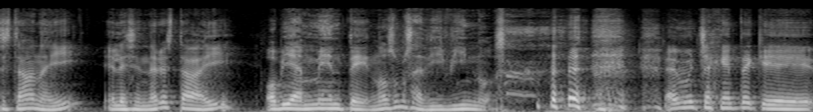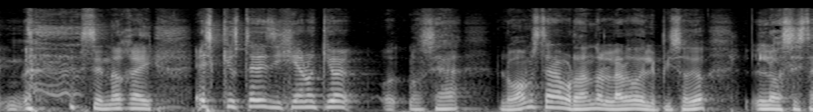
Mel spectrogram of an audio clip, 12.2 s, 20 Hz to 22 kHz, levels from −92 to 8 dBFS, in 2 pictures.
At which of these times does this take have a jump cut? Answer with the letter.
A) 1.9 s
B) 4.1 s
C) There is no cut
A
